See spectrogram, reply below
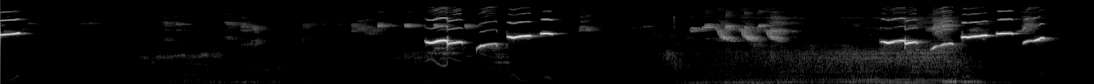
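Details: Oriental magpie-robin singing in the morning: varied phrases of sweet whistled notes, quick chirps and short twittering trills in rapid bursts, with pauses between phrases.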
